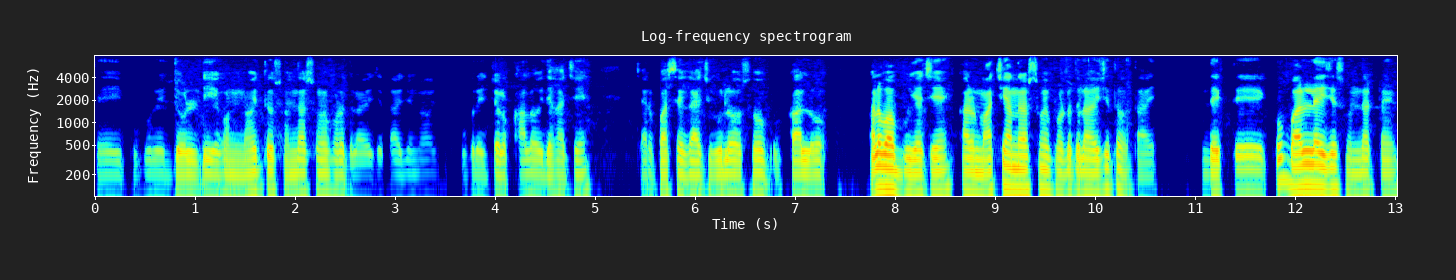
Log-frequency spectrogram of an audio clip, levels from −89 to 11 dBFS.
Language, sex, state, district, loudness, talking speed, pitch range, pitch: Bengali, male, West Bengal, Purulia, -26 LUFS, 185 wpm, 105-120 Hz, 105 Hz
